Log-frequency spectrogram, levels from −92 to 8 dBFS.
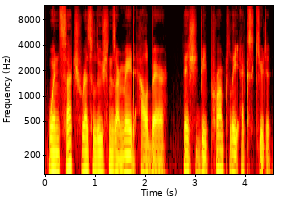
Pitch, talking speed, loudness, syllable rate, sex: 100 Hz, 145 wpm, -19 LUFS, 5.1 syllables/s, male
